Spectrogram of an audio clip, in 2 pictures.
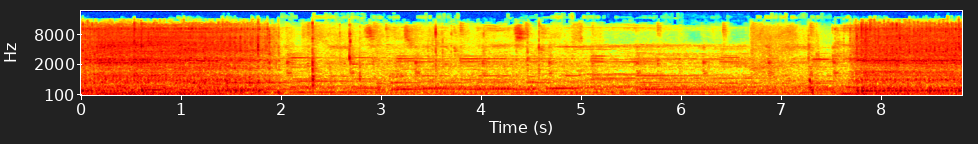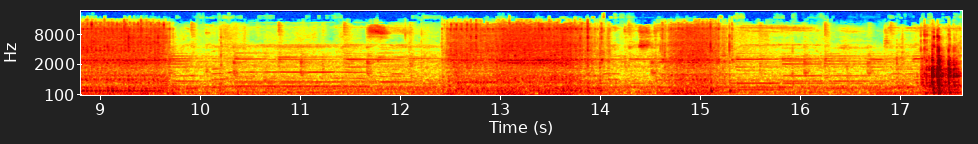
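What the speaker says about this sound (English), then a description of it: "I like to sew from the top part, not the border part, but the actual cushion side." Sewing machine stitching a seat-bench cushion, the motor running in several loud steady bursts of rapid stitching separated by quieter pauses with small clicks and handling noise.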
